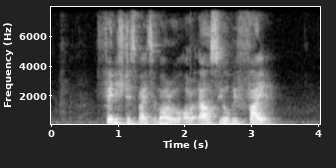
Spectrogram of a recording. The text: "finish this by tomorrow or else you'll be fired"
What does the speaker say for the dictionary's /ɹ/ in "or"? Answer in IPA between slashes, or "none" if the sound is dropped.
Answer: /ɹ/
